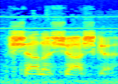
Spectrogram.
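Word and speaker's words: Shalashaska: the time I got to hearing about it pronunciation that wound up as shallow shashka saw half gulag half hero's sword is a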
